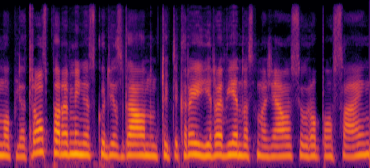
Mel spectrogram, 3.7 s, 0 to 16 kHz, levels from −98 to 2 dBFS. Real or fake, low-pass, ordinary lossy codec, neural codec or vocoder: fake; 14.4 kHz; AAC, 96 kbps; codec, 44.1 kHz, 2.6 kbps, SNAC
